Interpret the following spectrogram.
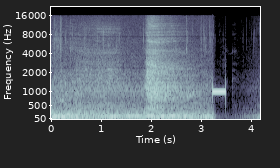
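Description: A steady low hum of background ambience with a breathy sigh about halfway, then a short, loud single-pitch electronic beep near the end that cuts off into dead silence.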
